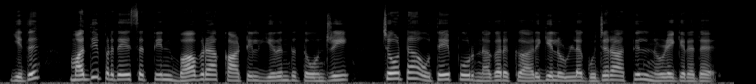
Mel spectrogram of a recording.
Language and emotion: Tamil, neutral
